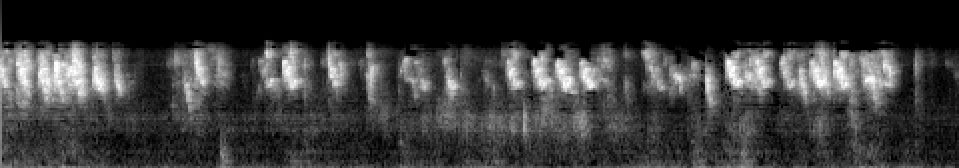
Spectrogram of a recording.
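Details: Sparrows gathered at a bird feeder, recorded by a bird camera; harsh, squawky chirps pour out in fast runs, broken by short pauses.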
